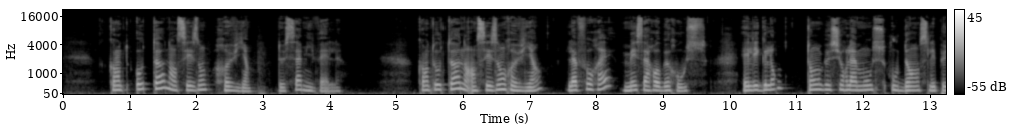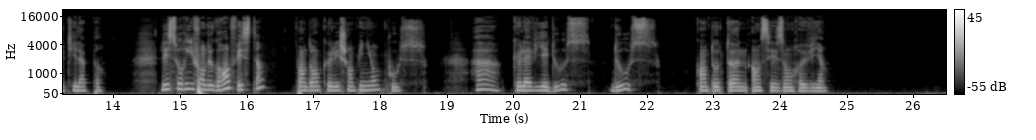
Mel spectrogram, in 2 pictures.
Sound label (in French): Quand automne en saison revient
